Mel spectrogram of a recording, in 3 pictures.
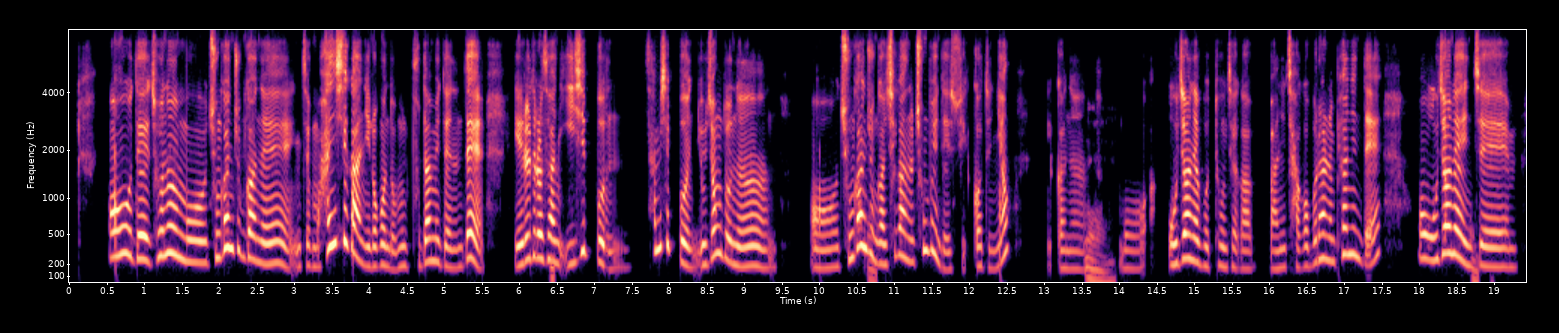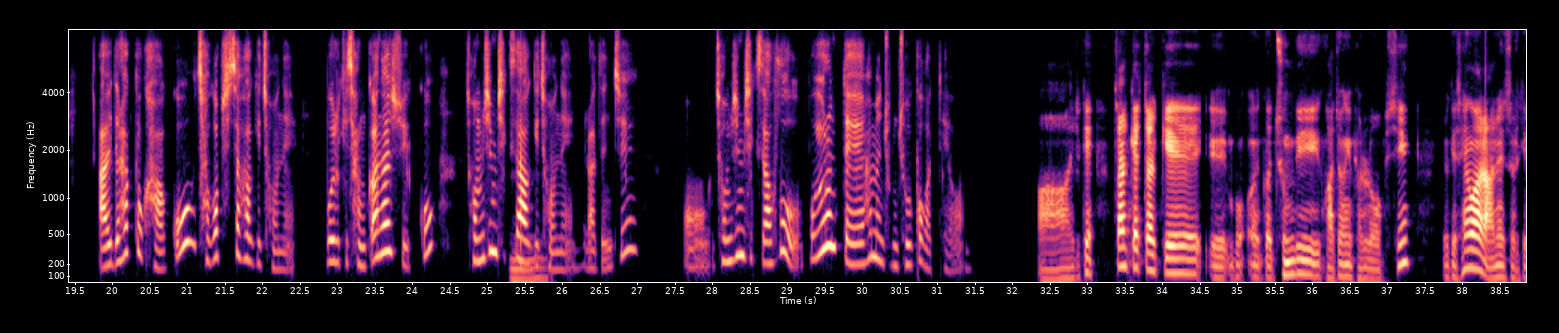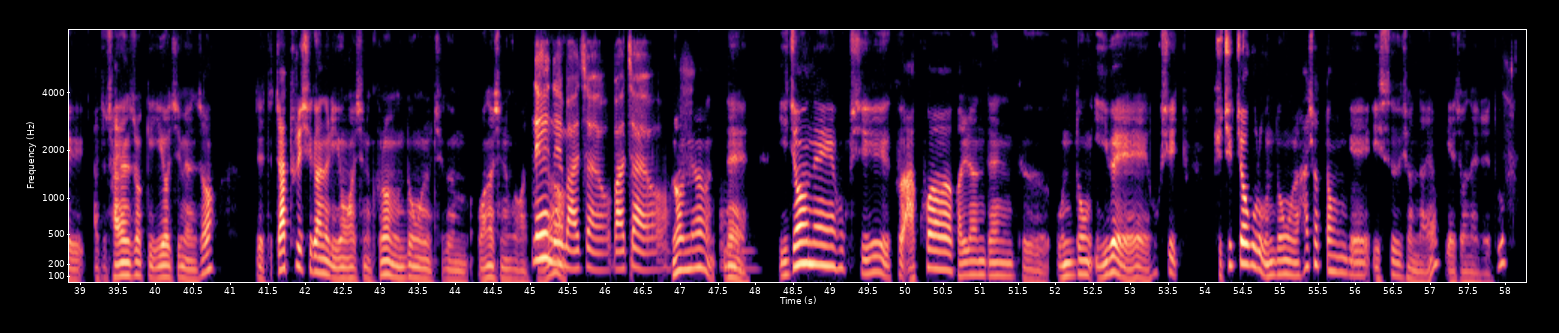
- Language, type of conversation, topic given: Korean, advice, 어떻게 하면 일관된 습관을 꾸준히 오래 유지할 수 있을까요?
- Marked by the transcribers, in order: tapping; other background noise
